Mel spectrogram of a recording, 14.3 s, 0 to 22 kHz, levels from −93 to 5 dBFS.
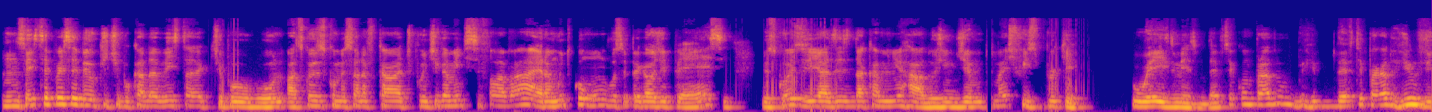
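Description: From 2.09 to 2.39 s, and again from 7.27 to 8.37 s, a gritty crackle tears across the speech. This is processor overload crackle: very short buffers, under a millisecond each, repeatedly miss their deadlines and drop out as tiny hard-edged silences. At 9.88 s, an abrupt silence of about 48 ms cuts into the speech, which then picks up where it stopped. This is a gap at a join of encoded pieces, left by encoder delay and end padding that were not trimmed. The same crackle returns from 10.50 to 11.11 s.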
